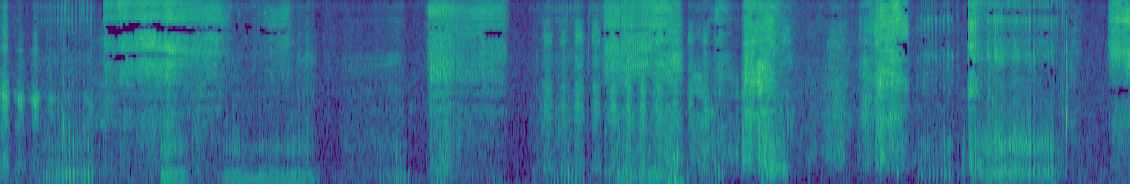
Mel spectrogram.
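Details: Belly-rubbed bulldog gives a low, pulsing rumble early on, then snorty, broadband grunts and rustling in uneven bursts.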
